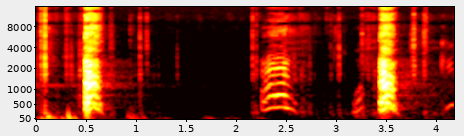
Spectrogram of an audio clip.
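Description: A black Labrador-type dog barking on command: two short, loud barks about three seconds apart, with a brief, quieter pitched sound between them.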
